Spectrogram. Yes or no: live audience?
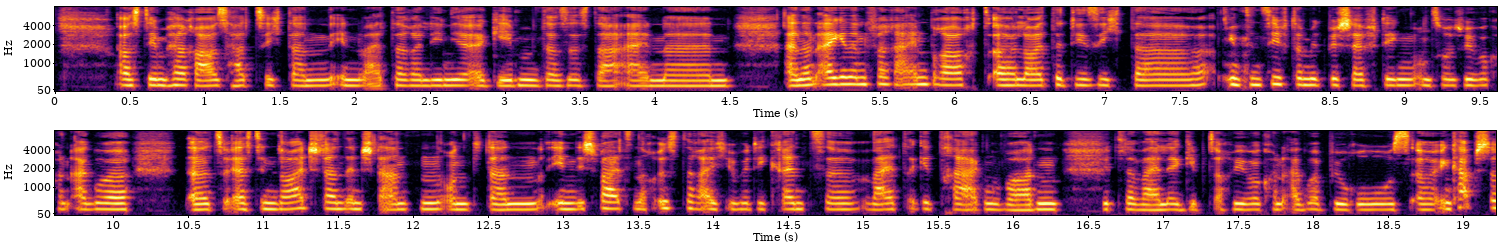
no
